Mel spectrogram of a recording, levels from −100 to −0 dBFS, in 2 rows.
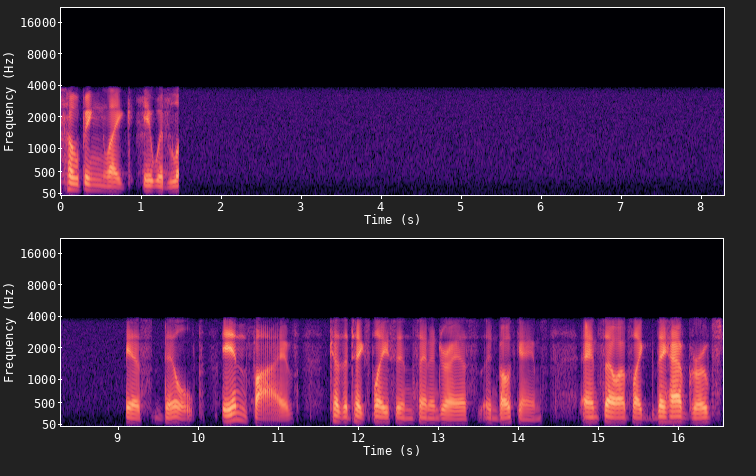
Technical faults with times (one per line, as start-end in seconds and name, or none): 1.48-9.11 audio dropout to a faint residue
